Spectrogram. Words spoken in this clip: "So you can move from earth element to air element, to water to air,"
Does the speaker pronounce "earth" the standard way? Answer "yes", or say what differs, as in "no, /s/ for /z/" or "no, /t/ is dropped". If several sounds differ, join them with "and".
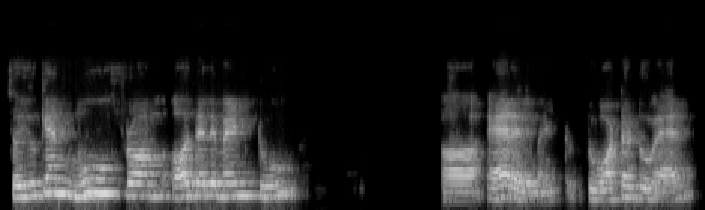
no, /t/ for /θ/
